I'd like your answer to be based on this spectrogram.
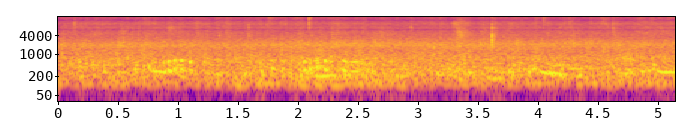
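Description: Pigeons coo softly in a loft, low repeated throaty calls at a moderate distance over a steady background hiss, with no one talking.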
